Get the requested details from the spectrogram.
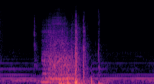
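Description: A chair breaks and someone tumbles to the floor: a quick jumble of heavy wooden thuds and cracks over half a second, then a couple of fading knocks, with no talking.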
